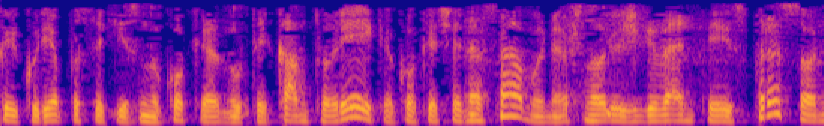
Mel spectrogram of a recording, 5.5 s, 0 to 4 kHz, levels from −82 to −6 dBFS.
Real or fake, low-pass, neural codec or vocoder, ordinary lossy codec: real; 3.6 kHz; none; MP3, 16 kbps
